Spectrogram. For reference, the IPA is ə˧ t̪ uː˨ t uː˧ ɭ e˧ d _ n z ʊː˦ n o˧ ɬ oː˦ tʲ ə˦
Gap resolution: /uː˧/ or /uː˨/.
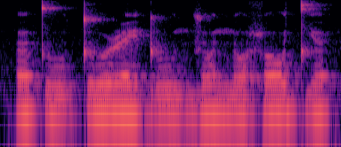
uː˧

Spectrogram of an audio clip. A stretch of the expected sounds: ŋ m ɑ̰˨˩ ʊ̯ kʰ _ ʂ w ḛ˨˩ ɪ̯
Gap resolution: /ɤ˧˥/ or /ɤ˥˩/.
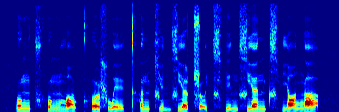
ɤ˧˥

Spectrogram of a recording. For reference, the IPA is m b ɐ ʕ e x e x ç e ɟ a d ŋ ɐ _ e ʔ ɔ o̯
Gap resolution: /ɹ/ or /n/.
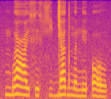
n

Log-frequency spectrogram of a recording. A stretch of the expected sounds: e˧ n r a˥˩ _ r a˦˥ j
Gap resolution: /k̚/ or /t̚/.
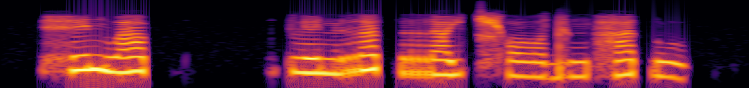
t̚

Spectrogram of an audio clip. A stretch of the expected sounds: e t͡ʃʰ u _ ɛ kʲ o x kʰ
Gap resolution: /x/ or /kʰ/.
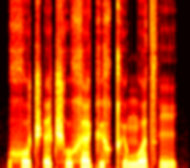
x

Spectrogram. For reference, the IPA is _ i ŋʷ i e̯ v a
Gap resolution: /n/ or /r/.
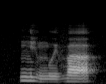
n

